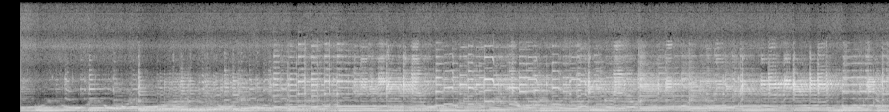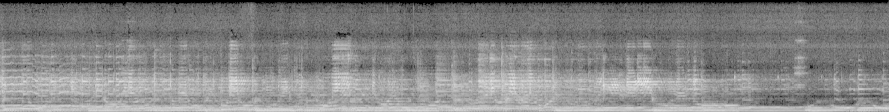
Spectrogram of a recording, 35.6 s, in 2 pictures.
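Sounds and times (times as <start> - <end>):
wah guitar blues: 0.4 - 35.5.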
